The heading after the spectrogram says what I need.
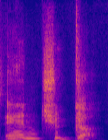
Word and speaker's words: Anchuca: And in this beautiful edifice, this historic mansion, it is, now correct me if I'm wrong, but it's Anchuka. Anchuka.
